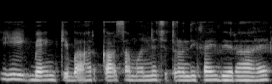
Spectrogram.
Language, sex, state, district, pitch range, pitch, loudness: Hindi, female, Uttar Pradesh, Budaun, 195-205 Hz, 200 Hz, -17 LUFS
